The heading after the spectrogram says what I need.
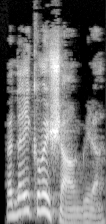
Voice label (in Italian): "scianguina", dialettale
